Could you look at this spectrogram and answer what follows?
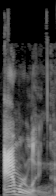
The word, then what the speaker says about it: Amerling: And around the world, the fantastic Dr. Richard Amerling is with us. I hope I'm getting that last name correct. Am I pronouncing your last name correct, Doctor? – That's close. It's Amerling. – Amerling.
